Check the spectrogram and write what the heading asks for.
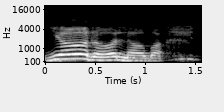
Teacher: इन व्यंजनों का उच्चारण करते समय जीवा मुख के किसी भी भाग को पूरी तरह नहीं छूती तथा इनके उच्चारण में स्वास का अवरोध बहुत कम होता है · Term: अंतः स्थ व्यंजन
